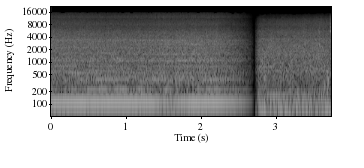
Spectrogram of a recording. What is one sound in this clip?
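Boat engines drone steadily.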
